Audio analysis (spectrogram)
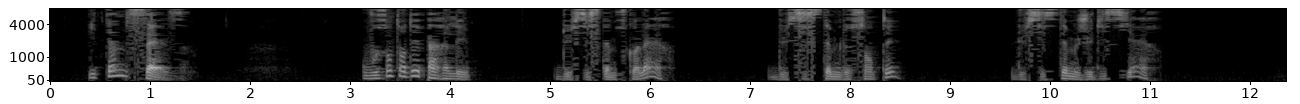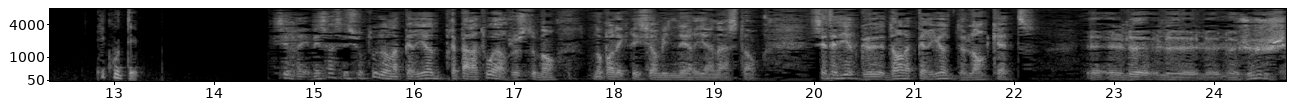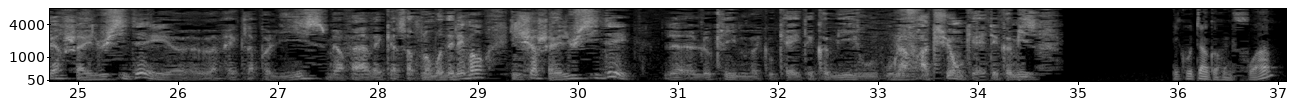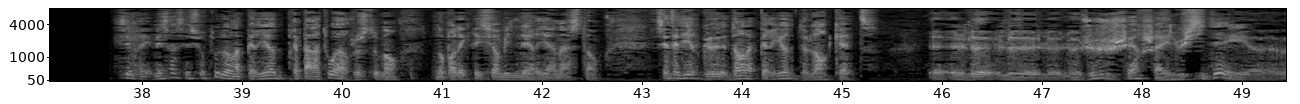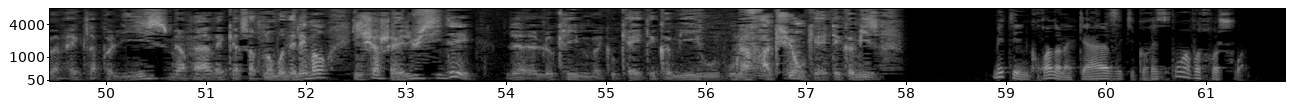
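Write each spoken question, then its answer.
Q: Vous entendez parler du système scolaire, du système de santé, du système judiciaire.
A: du système judiciaire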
